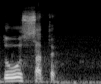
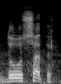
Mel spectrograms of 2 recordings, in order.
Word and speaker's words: दोस्त: एक चीज़ ना, जैसे एक लफ्ज़ है, फारसी का लफ्ज़ है दो सत, ठीक है, अब इसकी रियल प्रोनाउंसिएशन ये है दो सत, फ्रेंड, ठीक है, लेकिन पाकिस्तान में या दीगर इलाक़ों में इसकी गलतुल आम हो चुका है दोस्त, ठीक, तो अब सब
